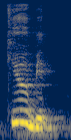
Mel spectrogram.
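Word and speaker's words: cubit: Tulisannya C-U-B-I-T. Bacanya kubit.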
